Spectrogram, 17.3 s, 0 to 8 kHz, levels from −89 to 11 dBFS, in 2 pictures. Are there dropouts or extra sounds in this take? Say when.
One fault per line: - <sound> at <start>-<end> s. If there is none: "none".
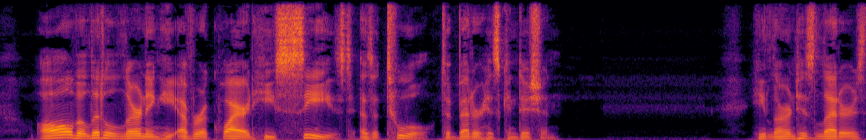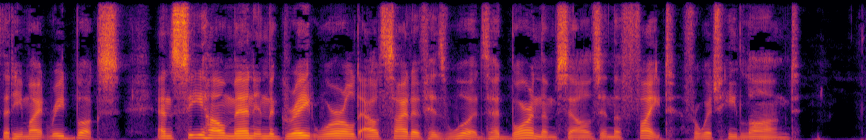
none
